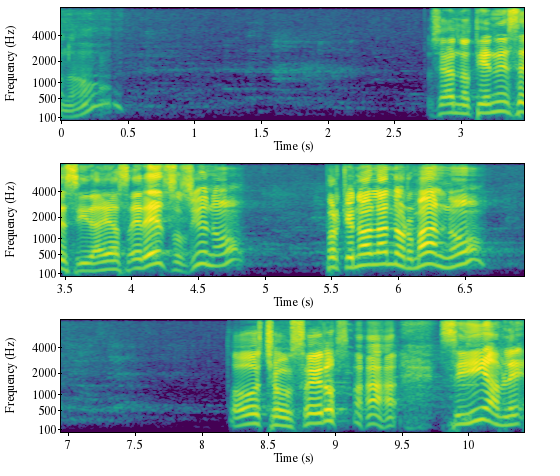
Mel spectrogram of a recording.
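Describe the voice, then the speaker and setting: High-pitched guy preaching, tells stories, does little voices, church reverb. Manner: storytelling with laughs and acted-out voices. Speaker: pastor. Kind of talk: sermon.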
